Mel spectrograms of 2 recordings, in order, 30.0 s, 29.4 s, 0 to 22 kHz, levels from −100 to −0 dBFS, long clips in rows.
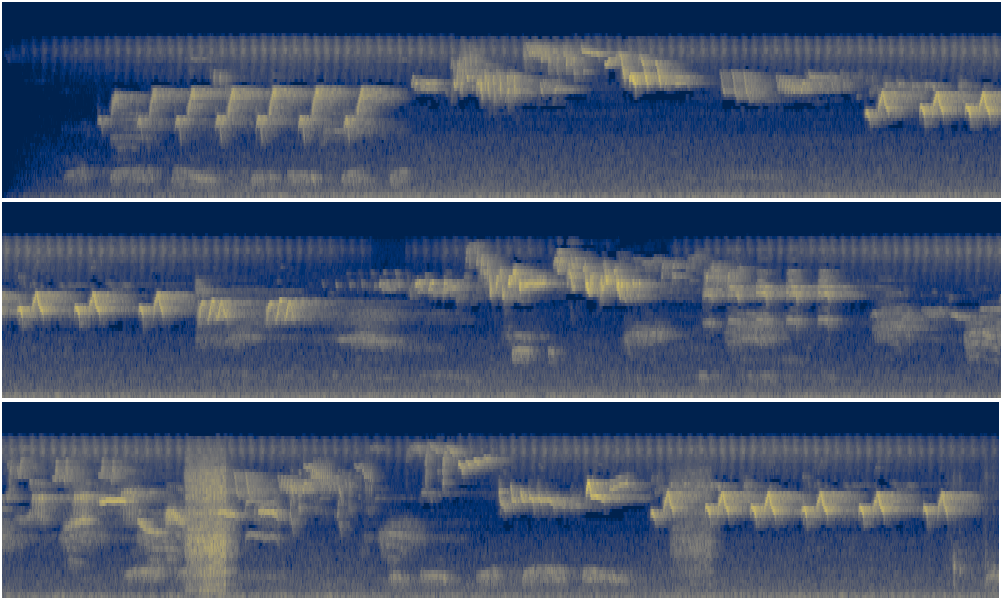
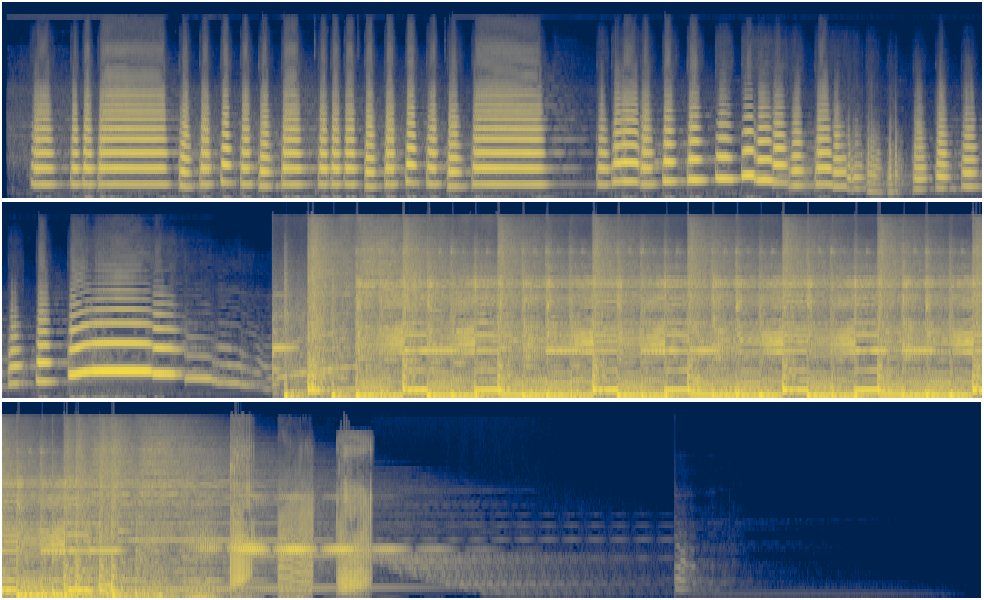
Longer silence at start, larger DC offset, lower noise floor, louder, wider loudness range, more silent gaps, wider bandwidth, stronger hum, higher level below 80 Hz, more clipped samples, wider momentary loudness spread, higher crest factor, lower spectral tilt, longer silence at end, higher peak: first, 0.95 s vs 0.3 s; neither; second, -71 dBFS vs -87 dBFS; second, -26 LUFS vs -13 LUFS; about the same, 8 LU vs 7 LU; neither; second, 11 kHz vs 16.5 kHz; neither; second, -58 dBFS vs -24 dBFS; neither; first, 20 LU vs 12 LU; first, 24 dB vs 14 dB; second, 1.5 dB/octave vs -5 dB/octave; second, 0 s vs 5.8 s; second, -6 dBFS vs 0 dBFS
